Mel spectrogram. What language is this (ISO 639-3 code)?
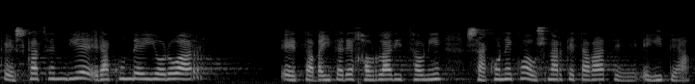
eus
